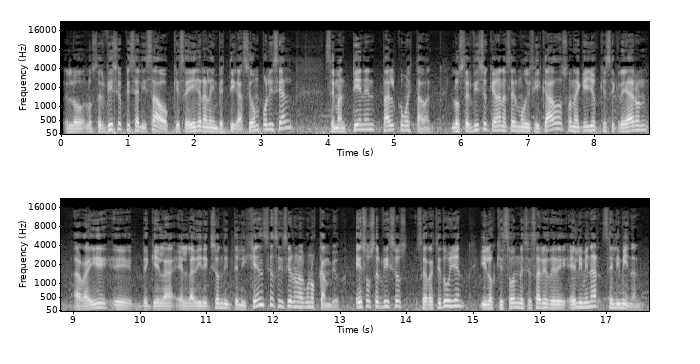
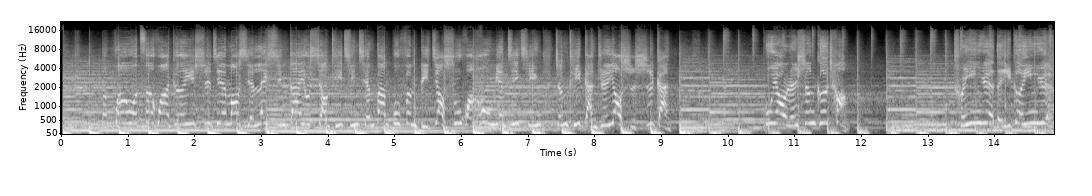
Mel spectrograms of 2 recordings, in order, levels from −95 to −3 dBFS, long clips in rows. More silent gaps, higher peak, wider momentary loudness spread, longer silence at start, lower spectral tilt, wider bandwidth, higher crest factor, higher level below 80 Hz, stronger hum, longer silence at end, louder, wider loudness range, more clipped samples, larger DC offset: neither; about the same, -2 dBFS vs 0 dBFS; about the same, 6 LU vs 5 LU; about the same, 0.05 s vs 0 s; first, -6 dB/octave vs -4.5 dB/octave; about the same, 16 kHz vs 16.5 kHz; about the same, 16 dB vs 12 dB; second, -40 dBFS vs -16 dBFS; neither; about the same, 0 s vs 0 s; second, -18 LUFS vs -13 LUFS; about the same, 2 LU vs 3 LU; neither; second, under 0.1% vs 0.3%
